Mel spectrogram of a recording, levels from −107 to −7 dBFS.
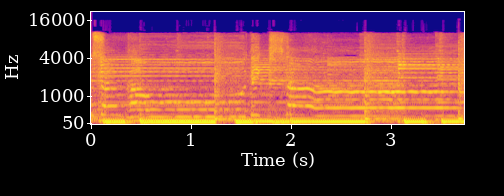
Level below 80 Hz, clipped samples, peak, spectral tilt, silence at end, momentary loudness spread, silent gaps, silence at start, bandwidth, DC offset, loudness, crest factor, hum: -22 dBFS; under 0.1%; 0 dBFS; -4.5 dB/octave; 0 s; 1 LU; none; 0 s; 11 kHz; under 0.1%; -10 LUFS; 10 dB; none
